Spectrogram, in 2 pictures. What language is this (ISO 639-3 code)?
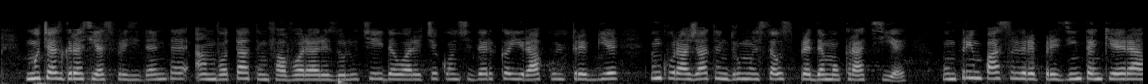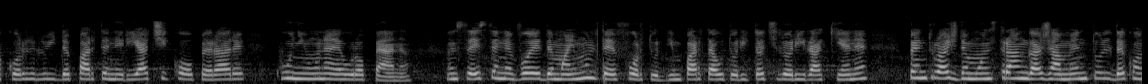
ron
